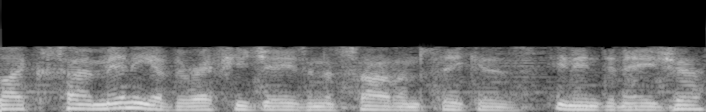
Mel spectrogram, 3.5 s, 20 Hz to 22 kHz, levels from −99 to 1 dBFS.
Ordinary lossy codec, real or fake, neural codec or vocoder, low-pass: AAC, 16 kbps; real; none; 7.2 kHz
